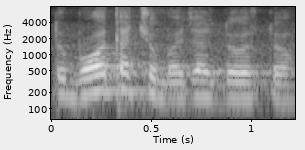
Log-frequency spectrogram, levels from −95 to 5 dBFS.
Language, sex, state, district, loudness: Garhwali, male, Uttarakhand, Tehri Garhwal, -19 LUFS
